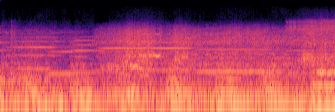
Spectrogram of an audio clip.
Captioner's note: car engine rumbling; tires squealing; snake rattling; suspenseful music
